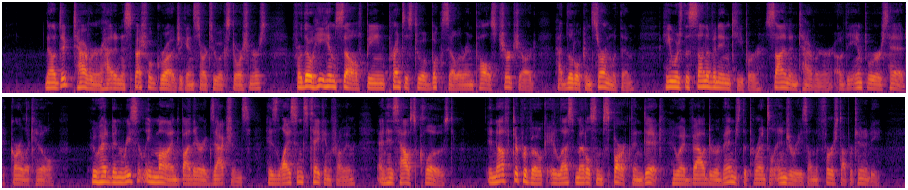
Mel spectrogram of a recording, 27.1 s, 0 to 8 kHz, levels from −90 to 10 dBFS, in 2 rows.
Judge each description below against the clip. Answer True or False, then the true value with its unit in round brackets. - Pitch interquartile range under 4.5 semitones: False (5.1 semitones)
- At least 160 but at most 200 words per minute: True (180 wpm)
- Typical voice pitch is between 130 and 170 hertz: False (110 Hz)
